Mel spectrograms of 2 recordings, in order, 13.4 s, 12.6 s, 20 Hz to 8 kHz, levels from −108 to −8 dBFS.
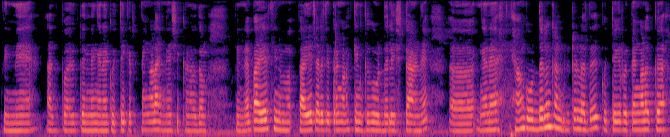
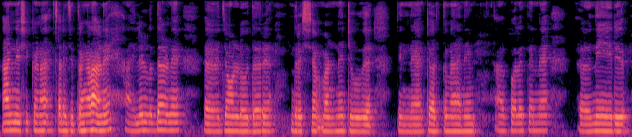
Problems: low volume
